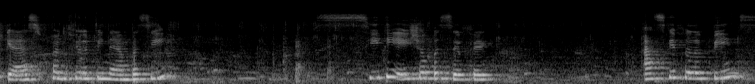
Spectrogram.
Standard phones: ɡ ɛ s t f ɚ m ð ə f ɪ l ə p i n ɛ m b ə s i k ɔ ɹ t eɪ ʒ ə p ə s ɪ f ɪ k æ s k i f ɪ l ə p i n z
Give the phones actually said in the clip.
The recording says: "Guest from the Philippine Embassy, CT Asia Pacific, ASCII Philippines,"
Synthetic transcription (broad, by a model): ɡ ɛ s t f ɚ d f ɪ l ə p i n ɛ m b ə s i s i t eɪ ʃ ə p ə s ɪ f ɪ k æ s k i f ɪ l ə p i n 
